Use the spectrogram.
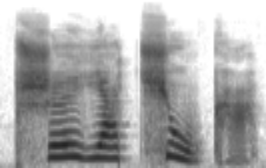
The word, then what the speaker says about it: przyjaciółka: So now, przyjaciółka. Przyjaciółka. You know already that PRZ is pronounced psz, psz, right? Not pr, but psz, right?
